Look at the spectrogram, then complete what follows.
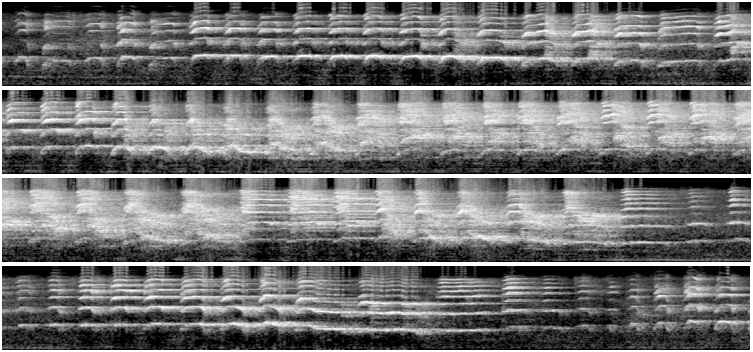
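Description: A puppy whining and crying in long high-pitched wails that slide up and down, breaking into fast, repeated yelps through the middle, then back to drawn-out whines near the end.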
